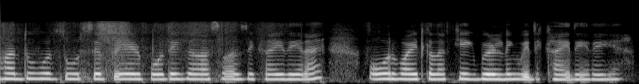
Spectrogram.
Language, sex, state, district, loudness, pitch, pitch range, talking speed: Hindi, female, Uttar Pradesh, Lalitpur, -15 LUFS, 245 Hz, 235-250 Hz, 185 wpm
